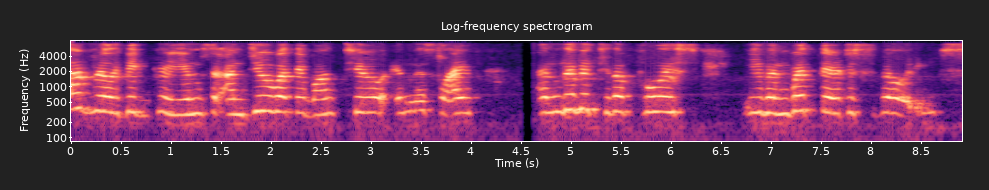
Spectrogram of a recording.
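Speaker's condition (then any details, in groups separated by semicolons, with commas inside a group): Cerebral palsy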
